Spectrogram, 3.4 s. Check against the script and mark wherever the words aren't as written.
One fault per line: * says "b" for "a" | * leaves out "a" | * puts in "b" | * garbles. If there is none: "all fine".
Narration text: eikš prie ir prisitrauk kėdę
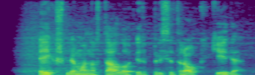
* puts in "mano stalo"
